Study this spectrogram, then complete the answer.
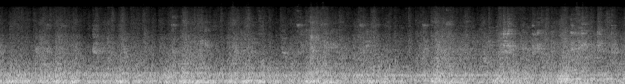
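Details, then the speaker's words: Whirlpool gas dryer model LGR7648KQ1 running: heavy, continuous low rumble with a loose, uneven thump about 48 times a minute; both the left and right drum support rollers were found worn. "I think the issue is the dryer's making too much noise, vibration. So let's find out why."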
